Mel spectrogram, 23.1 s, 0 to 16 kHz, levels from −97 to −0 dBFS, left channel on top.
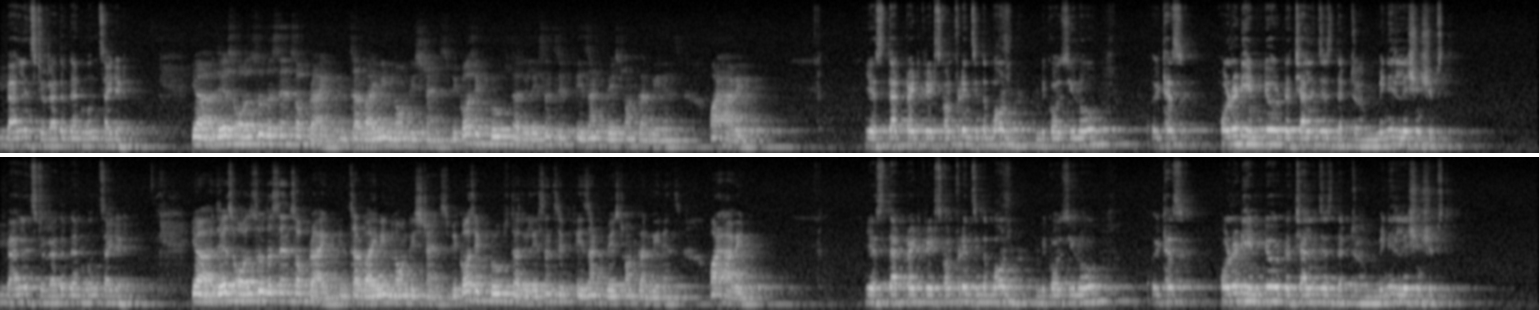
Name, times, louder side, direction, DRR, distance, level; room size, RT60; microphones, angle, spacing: voice 1, 0.0-1.9 13.0-16.6 17.3-17.8 18.3-21.6, equal, 65° left, 3.0 m, -33 dB
voice 2, 2.9-10.3 10.7-11.4, right 2 dB, 50° right, 3.6 m, -31 dB
28.5 x 23.5 x 7.6 m
head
